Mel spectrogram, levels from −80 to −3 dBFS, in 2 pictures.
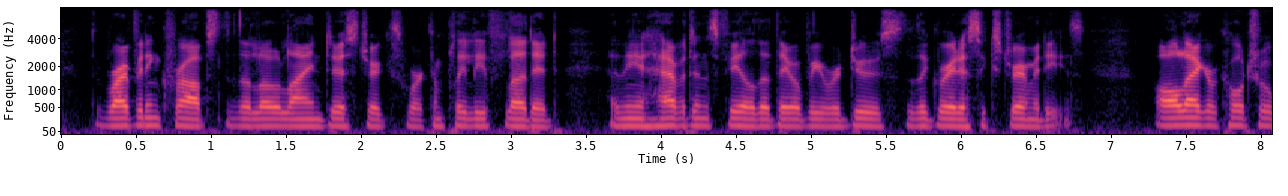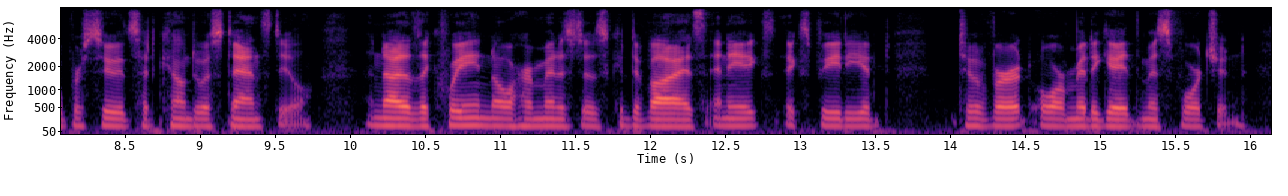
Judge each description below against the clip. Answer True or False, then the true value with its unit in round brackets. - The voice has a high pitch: False (125 Hz)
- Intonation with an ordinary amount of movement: False (1.0 semitones)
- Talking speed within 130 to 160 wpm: False (180 wpm)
